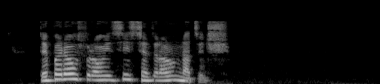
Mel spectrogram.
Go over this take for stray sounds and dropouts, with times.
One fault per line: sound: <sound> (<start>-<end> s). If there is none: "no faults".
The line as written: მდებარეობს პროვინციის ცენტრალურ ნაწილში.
no faults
